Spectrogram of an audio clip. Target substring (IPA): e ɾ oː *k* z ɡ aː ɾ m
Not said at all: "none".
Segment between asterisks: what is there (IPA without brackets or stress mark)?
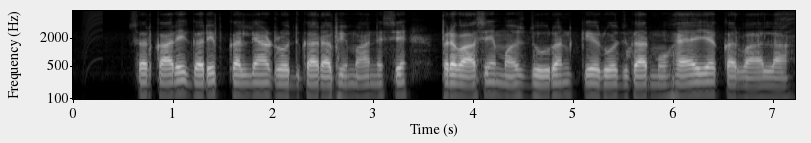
none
